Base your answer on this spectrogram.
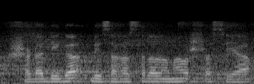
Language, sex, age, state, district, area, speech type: Sanskrit, male, 30-45, Kerala, Ernakulam, urban, spontaneous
